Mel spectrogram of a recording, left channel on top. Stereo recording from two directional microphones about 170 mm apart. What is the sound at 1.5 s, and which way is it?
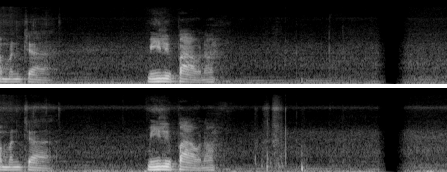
Speech, 25° right (ahead or behind).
